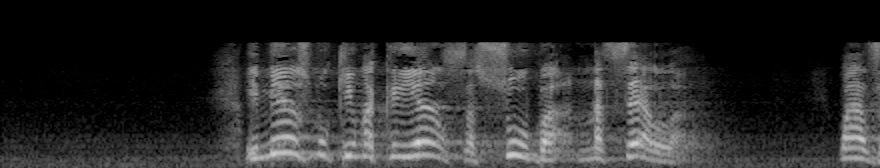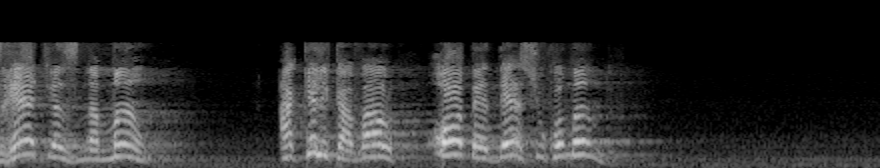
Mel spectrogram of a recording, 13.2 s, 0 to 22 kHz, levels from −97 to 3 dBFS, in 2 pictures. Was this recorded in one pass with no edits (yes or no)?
no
